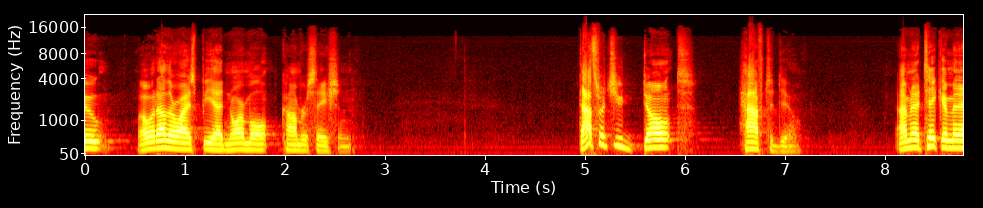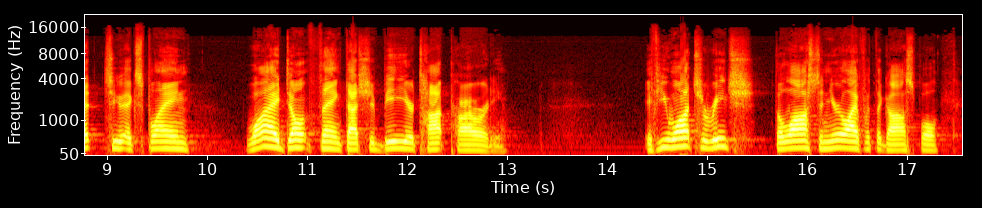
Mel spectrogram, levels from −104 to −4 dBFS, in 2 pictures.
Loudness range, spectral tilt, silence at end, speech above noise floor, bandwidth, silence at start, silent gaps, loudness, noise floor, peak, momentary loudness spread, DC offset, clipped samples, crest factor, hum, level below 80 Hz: 6 LU; -5.5 dB/octave; 0.25 s; 50 dB; 15 kHz; 0 s; none; -18 LUFS; -67 dBFS; 0 dBFS; 15 LU; under 0.1%; under 0.1%; 20 dB; none; -62 dBFS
